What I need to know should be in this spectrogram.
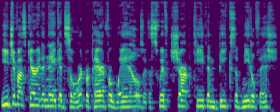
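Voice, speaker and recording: A man voicing a proud, boastful hero warrior in an epic poem, declaiming with measured emphasis. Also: fairly high pitch, a bit bright, far from the mic. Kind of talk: dramatic epic poem read-aloud.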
